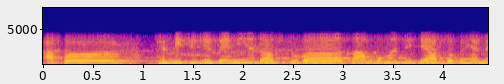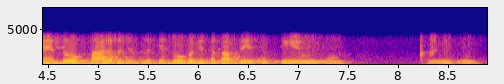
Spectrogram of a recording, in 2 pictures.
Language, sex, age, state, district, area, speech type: Hindi, female, 18-30, Uttar Pradesh, Azamgarh, urban, conversation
